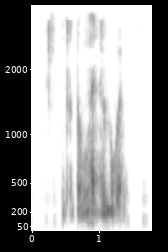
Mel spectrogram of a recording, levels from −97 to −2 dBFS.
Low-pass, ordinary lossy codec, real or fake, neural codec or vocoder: 3.6 kHz; MP3, 24 kbps; fake; codec, 24 kHz, 0.9 kbps, WavTokenizer, small release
